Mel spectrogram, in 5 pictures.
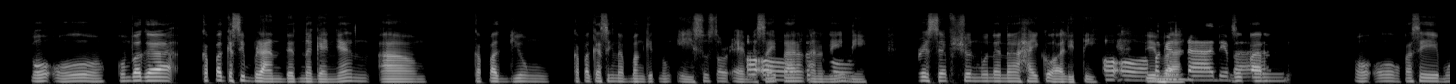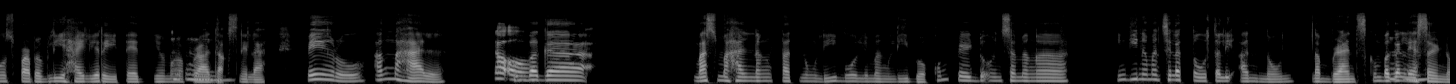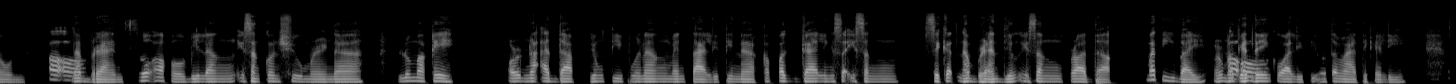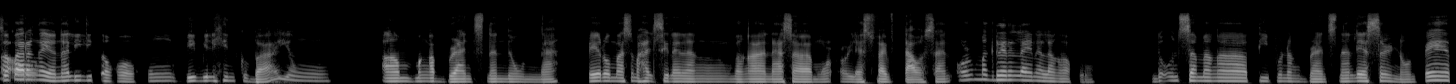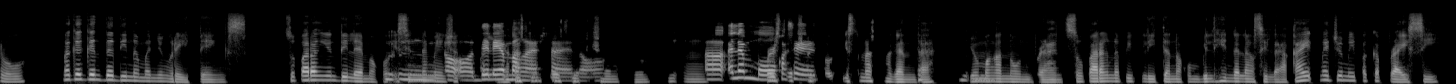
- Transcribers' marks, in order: tapping; in English: "most probably highly rated"; other noise; laughing while speaking: "brand"; other background noise; laughing while speaking: "maganda"
- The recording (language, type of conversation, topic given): Filipino, advice, Paano ako makakapili kung uunahin ko ba ang kalidad o ang mas murang presyo para sa payak na pamumuhay?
